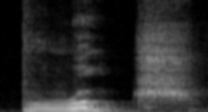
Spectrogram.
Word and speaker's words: brooch: Another brooch. I really have to stop and think. It's spelled brooch, but brooch. Say brooch. Say brooch. Otherwise, you sound like an idiot.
